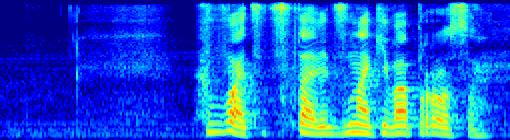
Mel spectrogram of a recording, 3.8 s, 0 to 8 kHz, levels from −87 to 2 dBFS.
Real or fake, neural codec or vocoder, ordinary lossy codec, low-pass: real; none; none; 7.2 kHz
